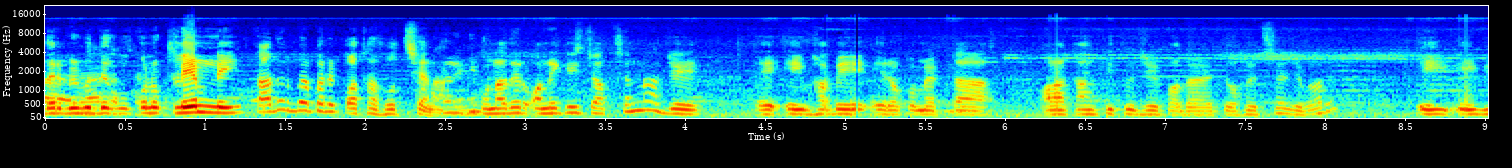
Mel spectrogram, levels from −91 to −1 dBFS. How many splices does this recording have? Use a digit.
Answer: 1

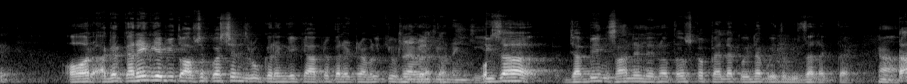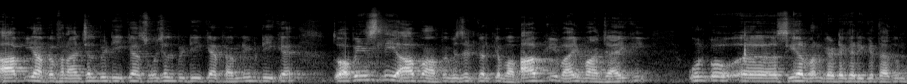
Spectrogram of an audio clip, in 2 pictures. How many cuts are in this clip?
3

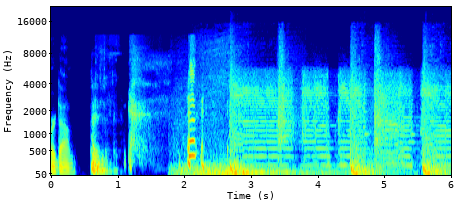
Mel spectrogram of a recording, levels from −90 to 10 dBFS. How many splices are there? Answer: 1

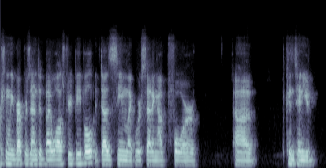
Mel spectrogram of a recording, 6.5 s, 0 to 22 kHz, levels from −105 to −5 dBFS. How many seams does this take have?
2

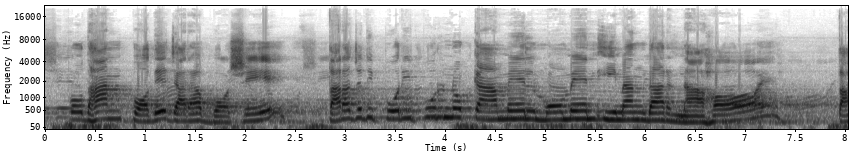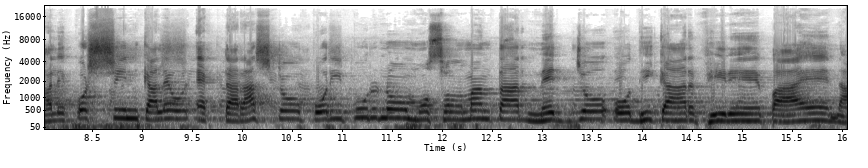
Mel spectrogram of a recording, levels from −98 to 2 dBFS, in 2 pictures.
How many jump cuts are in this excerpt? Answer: 0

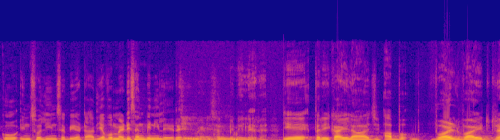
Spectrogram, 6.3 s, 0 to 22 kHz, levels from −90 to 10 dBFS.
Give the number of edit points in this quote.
2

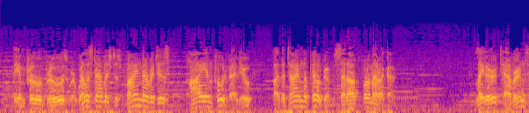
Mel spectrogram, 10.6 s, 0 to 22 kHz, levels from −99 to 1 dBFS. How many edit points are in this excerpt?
0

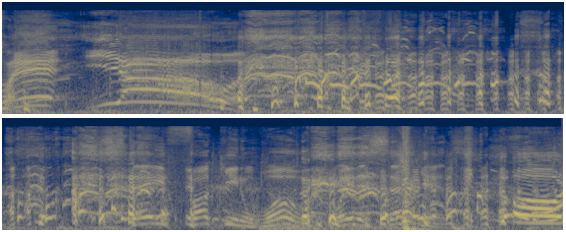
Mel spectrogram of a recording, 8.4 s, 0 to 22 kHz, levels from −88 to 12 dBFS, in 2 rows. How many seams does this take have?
0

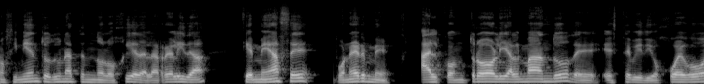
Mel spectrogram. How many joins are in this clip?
2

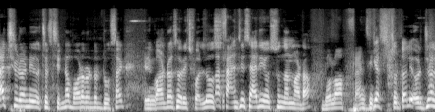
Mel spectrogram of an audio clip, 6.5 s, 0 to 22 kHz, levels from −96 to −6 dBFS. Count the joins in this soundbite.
1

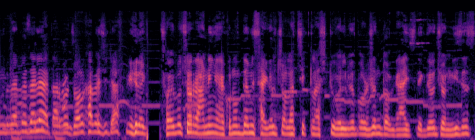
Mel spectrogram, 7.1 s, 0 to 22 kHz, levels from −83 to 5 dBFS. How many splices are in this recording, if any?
1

